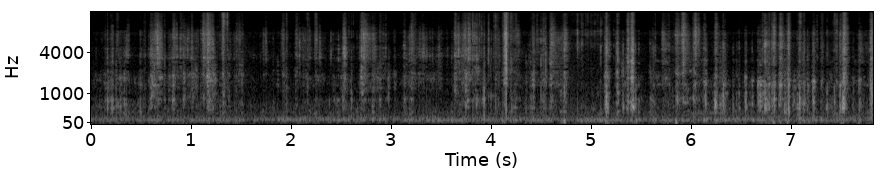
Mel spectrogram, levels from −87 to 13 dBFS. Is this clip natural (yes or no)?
yes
